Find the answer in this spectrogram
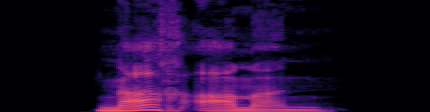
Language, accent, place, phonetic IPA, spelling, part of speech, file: German, Germany, Berlin, [ˈnaːxˌʔaːmɐn], Nachahmern, noun, De-Nachahmern.ogg
- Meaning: dative plural of Nachahmer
